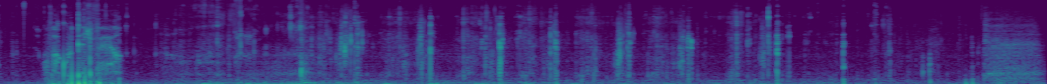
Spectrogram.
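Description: Soft, close chewing of a green halal gummy candy, with sticky squishes and small crunchy bites repeating irregularly, plus a louder bite near the start and faint whispery mouth sounds throughout.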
